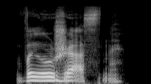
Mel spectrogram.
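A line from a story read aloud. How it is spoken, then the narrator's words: Snorted. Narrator (Russian): фыркнул он напоследок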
